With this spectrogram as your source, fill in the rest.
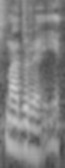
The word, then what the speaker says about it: Madurai: Am I pronouncing that correctly? Yes, Madurai, correct.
